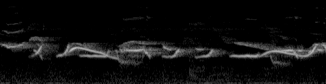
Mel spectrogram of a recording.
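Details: White-rumped shama singing rich fluting whistles that swoop up and down in connected loops, with a short pause before a final series of undulating notes.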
